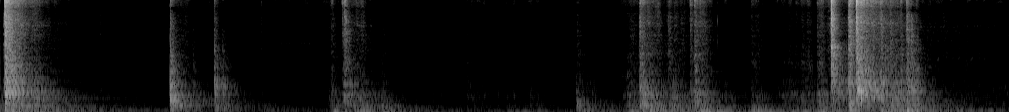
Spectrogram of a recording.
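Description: Steel truck dash panel clanking and banging against the cab as it is worked loose and pulled out, a string of metal knocks with ringing after them, the loudest at the start and a flurry of bangs from about six to nine seconds in.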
